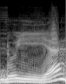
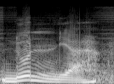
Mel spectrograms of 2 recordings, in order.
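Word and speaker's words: دُنْيَا: Maka bukan lagi duyah tapi bacanya dunyaah.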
